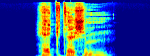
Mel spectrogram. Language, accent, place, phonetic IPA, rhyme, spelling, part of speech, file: German, Germany, Berlin, [ˈhɛktɪʃm̩], -ɛktɪʃm̩, hektischem, adjective, De-hektischem.ogg
- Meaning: strong dative masculine/neuter singular of hektisch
